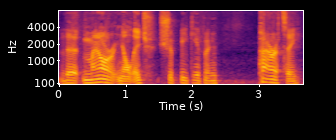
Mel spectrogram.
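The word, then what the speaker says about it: mauri: the idea of um it's again pronounced Maori with a shorter vowel sounds it's spelled m-a-u-r-i it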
